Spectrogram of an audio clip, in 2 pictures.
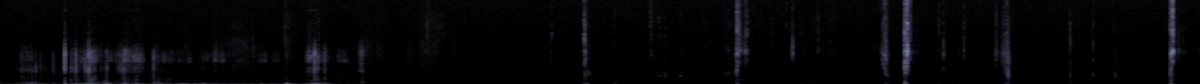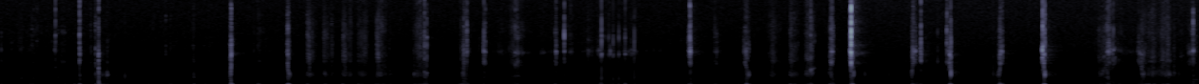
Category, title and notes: Sound effects > Other mechanisms, engines, machines
oven button press
Oven buttons being pushed
oven, plastic, button, mechanical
